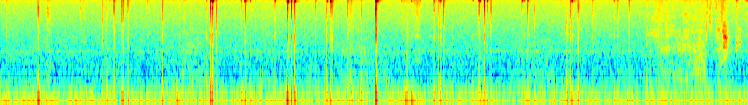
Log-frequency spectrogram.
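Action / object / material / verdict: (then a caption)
tap / glass perfume bottle / glass / none. A partly full rectangular glass perfume bottle with amber liquid and a black cap is tapped with long nails. The result is a quiet, steady run of sharp, bright, very short clicks with a faint low hum underneath. A soft, breathy rustle comes in near the end.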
